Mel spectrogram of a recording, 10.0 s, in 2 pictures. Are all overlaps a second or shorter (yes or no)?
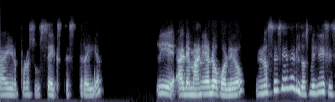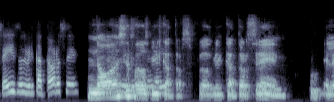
no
